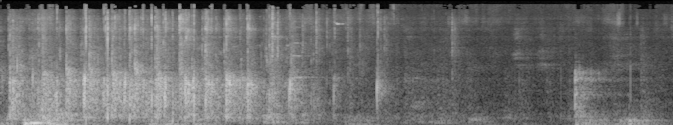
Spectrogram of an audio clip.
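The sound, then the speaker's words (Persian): An audience at an event in Hamedan breaks into applause to welcome a speaker, the deputy for coordination of economic affairs of Hamedan governorate, many hands clapping densely at first and then thinning out and fading, with a short renewed burst of clapping near the end. No one speaks. “با احترام دعوت میکنم از محضر ارزشمند استاد گرانقدرمون جناب آقای دکتر حسینی، معاونت محترم هماهنگی امور اقتصادی و استانداری همدان، از بیانات ارزشمندشون استفاده خواهیم برد با صدای تشویق‌های با محبت شما.”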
